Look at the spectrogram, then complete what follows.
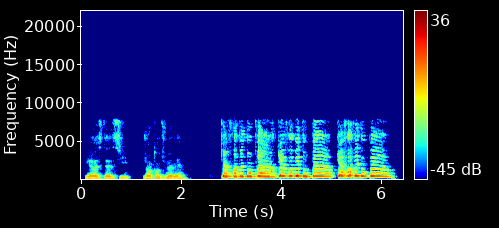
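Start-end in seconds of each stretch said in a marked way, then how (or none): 2.8-6.3 shrill, very high screaming mother. Acted. Mother screaming at her son for hitting his father. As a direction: scream it in horror, near tears. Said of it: "Elle gueulait".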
